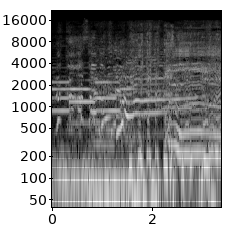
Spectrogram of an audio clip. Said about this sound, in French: Sirène.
